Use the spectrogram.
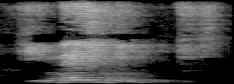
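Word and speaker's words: הנני: Esta palabra en el hebreo se pronuncia hineini. Hineini. O se escribe también Hiné, es J-I-N y E con acento. Así se escribe, pero también se escribe y se pronuncia Hineini, con N.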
